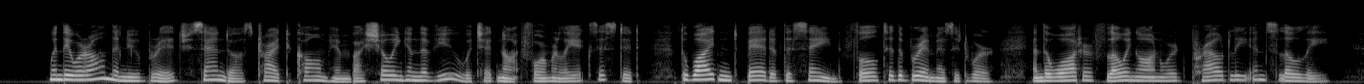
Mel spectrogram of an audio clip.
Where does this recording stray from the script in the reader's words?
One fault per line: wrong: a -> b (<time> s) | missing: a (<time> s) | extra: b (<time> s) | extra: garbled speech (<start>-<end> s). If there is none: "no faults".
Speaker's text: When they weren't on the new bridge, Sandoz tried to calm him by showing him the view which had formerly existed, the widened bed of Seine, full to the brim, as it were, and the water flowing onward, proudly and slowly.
wrong: weren't -> were (0.7 s)
extra: not (5.0 s)
extra: the (7.8 s)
